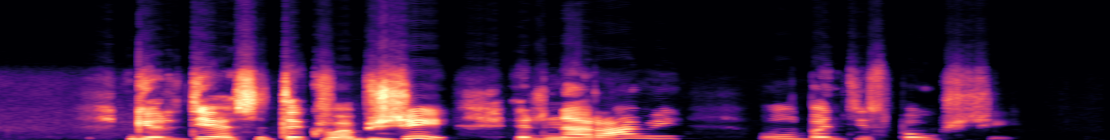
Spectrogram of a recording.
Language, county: Lithuanian, Kaunas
